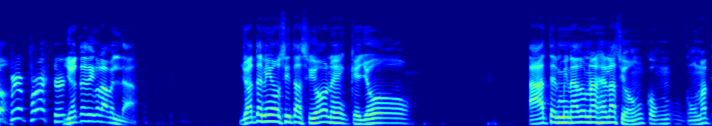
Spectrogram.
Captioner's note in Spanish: Hablando en idioma extranjero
